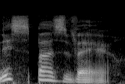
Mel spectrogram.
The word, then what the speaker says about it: espace vert: Un espace vert. First thing, you've got this little link between the two. Un espace vert. Final E not pronounced, and then final T not pronounced.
